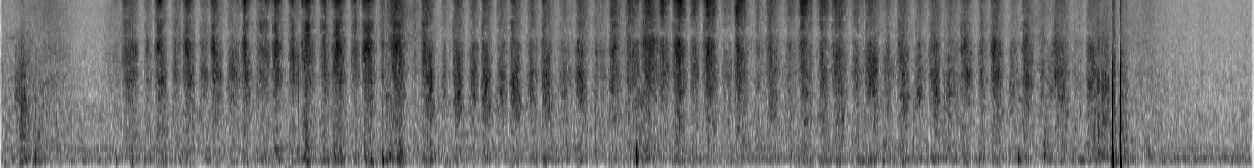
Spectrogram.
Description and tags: scratch their heads
scratching head with rigth hand
hand, head, rigth, scratching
